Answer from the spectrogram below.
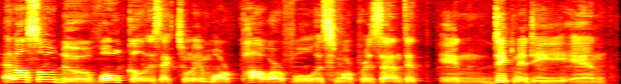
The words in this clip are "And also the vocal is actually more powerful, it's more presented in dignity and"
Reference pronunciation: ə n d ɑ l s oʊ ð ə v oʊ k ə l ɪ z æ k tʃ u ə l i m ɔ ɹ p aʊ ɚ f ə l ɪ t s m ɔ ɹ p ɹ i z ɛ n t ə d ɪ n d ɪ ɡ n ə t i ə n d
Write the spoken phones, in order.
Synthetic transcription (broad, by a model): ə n ɑ l s oʊ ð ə v oʊ k ə l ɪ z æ k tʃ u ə l i m ɔ ɹ p aʊ ɚ f ə l ɪ t s m ɔ ɹ p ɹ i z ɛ n t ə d ɪ n d ɪ ɡ n ə t i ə n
